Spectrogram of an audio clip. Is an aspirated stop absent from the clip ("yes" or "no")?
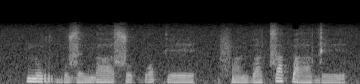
yes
